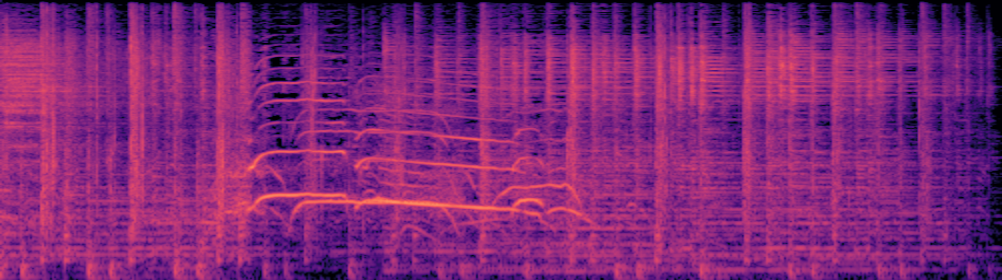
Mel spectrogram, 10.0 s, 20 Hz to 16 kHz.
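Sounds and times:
crowd clapping along: 0.0 - 9.8
live band music: 0.0 - 10.0.

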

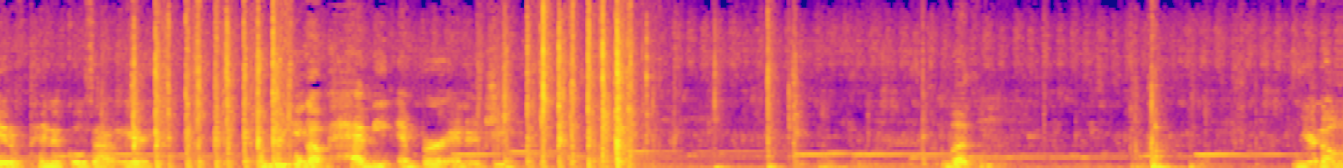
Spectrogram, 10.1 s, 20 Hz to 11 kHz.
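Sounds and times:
cards being shuffled: 1.0 - 2.3, 3.7 - 6.1.

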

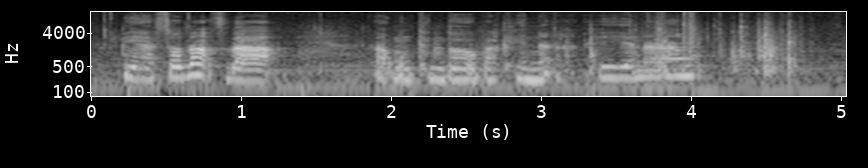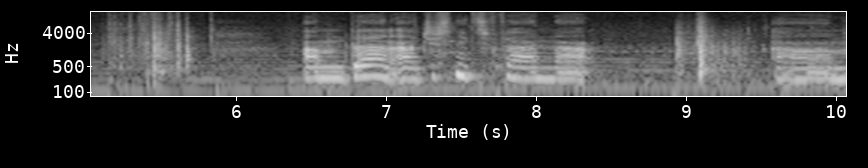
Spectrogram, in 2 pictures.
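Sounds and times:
makeup products clicking and knocking: 3.1 - 5.9, 8.9 - 9.5.

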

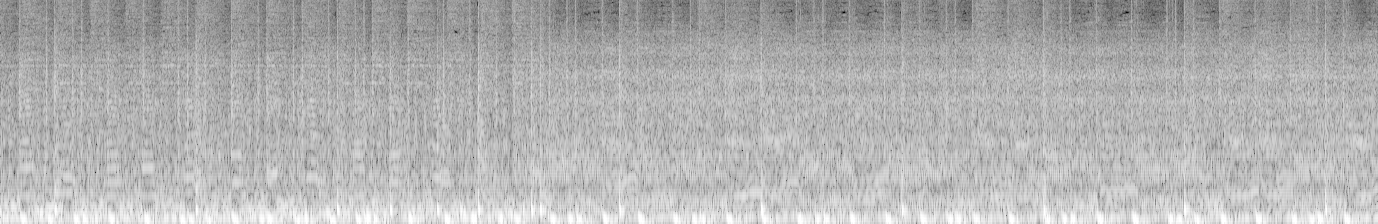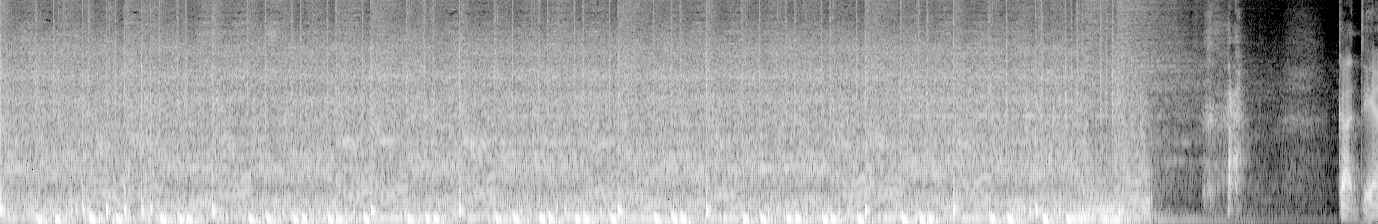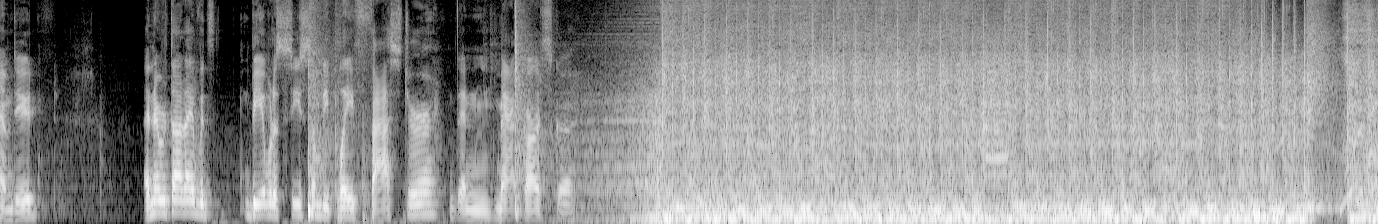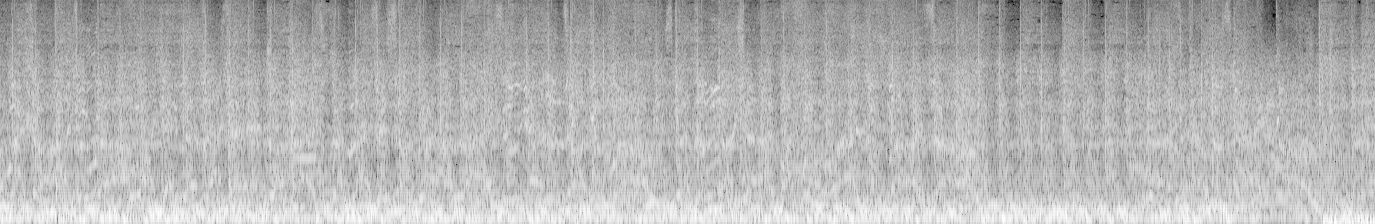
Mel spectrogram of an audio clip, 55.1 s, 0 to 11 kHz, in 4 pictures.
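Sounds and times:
heavy metal electric guitar: 0.0 - 26.1, 32.7 - 55.0
backing track with drums: 0.0 - 26.6, 30.6 - 31.6, 32.6 - 55.0.

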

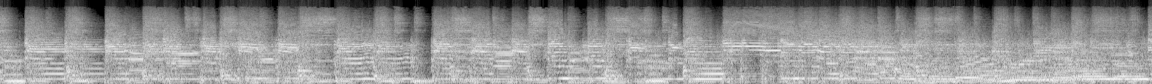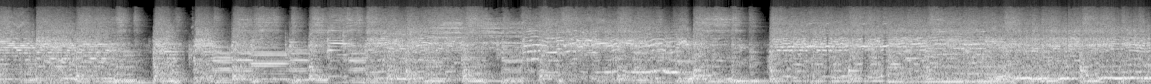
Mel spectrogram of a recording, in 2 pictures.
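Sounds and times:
electric guitar playing rock: 0.0 - 23.0.

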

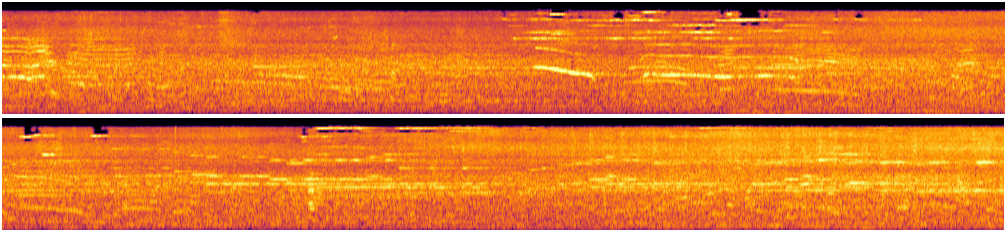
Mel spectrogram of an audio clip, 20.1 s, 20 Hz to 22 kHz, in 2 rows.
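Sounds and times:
crowd chatter: 0.0 - 20.0
passing traffic: 0.0 - 20.0
loud falling squeal: 5.0 - 20.0.

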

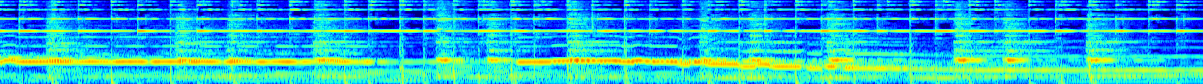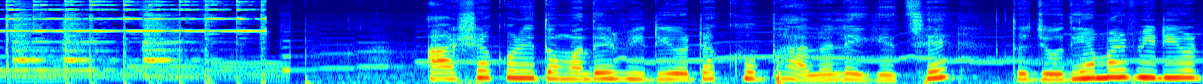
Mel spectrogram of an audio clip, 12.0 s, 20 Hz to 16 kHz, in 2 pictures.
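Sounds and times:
hand bell rung rapidly: 0.0 - 7.4.

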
